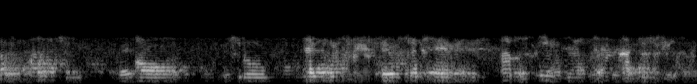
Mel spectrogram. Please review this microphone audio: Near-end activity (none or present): present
